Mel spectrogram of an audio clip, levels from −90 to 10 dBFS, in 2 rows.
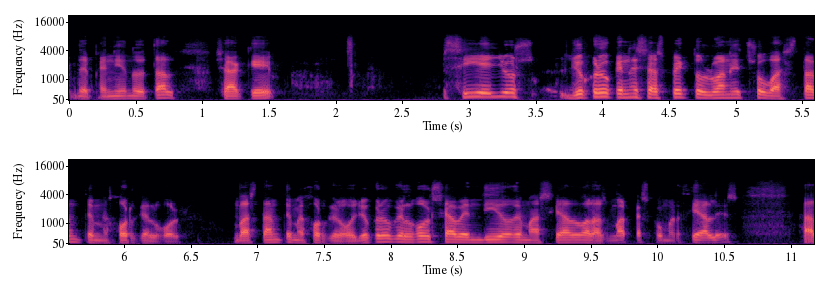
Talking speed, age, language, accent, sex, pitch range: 225 wpm, 30-49, Spanish, Spanish, male, 115-145 Hz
